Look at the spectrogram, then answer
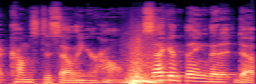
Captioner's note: whoosh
